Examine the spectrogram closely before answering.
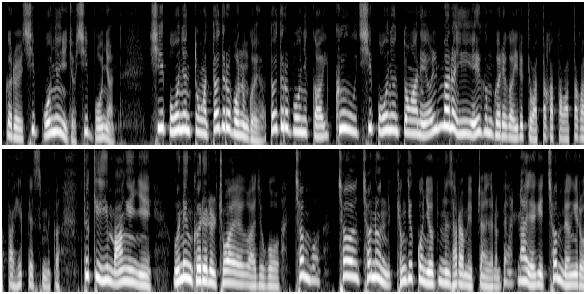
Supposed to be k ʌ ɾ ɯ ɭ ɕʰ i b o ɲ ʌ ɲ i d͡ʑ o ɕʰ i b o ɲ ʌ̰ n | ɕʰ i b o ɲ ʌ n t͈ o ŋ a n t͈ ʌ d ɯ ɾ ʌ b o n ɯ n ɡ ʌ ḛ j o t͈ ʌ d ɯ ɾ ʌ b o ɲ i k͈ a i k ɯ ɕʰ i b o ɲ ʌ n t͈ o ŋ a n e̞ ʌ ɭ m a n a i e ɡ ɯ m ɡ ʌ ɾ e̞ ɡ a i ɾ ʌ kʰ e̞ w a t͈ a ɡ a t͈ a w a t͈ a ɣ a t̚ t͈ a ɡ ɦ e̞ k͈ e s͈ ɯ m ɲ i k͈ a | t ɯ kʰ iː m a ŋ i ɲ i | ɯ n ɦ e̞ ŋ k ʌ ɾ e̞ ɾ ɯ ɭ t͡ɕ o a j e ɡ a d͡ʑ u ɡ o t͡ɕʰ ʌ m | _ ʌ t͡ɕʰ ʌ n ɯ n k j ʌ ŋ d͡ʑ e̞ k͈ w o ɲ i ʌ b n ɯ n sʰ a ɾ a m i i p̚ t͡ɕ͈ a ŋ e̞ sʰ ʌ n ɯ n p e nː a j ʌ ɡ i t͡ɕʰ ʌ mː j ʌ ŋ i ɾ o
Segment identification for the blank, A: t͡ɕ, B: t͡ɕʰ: B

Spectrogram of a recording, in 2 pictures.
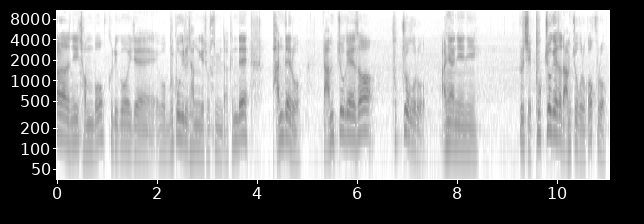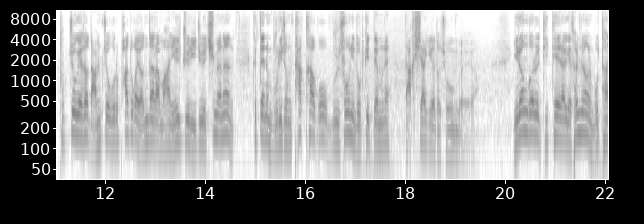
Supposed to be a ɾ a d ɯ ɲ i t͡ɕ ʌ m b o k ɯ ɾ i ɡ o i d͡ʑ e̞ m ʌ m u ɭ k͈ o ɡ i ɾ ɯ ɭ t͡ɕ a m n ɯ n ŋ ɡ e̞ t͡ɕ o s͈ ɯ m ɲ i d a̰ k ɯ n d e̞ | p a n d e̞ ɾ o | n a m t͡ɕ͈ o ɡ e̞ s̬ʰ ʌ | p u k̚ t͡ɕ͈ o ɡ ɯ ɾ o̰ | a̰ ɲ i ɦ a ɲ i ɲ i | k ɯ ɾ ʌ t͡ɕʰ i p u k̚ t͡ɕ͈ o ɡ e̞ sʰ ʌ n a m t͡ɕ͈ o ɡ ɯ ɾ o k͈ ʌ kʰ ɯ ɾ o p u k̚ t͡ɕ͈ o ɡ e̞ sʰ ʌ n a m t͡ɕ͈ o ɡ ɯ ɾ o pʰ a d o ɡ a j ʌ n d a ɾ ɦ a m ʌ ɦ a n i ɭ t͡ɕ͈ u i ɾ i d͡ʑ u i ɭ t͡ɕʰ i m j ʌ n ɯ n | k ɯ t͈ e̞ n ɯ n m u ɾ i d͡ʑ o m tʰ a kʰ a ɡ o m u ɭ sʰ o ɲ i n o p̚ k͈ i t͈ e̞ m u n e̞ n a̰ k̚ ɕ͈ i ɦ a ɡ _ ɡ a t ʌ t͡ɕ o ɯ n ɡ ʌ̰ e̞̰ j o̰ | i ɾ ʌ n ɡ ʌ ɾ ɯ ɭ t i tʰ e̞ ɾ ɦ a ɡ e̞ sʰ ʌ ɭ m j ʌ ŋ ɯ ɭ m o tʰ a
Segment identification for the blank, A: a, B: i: B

